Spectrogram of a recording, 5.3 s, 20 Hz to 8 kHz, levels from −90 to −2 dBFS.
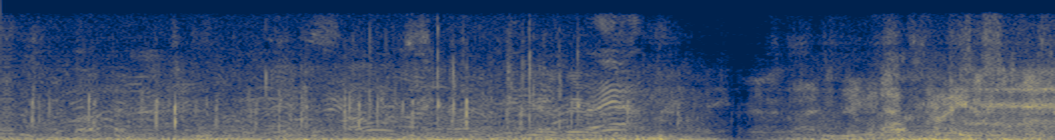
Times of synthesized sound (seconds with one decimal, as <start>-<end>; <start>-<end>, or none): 3.2-5.3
